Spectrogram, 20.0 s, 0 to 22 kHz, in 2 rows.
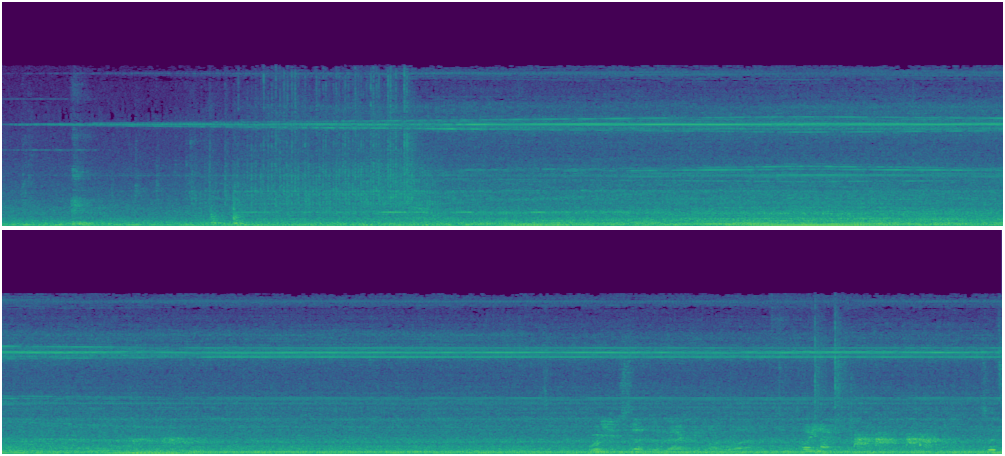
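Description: Becker oil-lubricated rotary vane vacuum pump on a variable-frequency drive starting up: its motor hum rises in pitch, then falls back about midway and settles into a steady hum as the drive brings it down to idle at 30 Hz with the vacuum pulled to about 29 inches of mercury.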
